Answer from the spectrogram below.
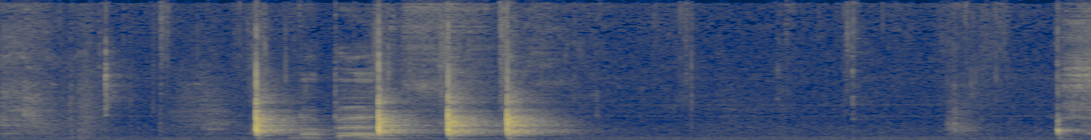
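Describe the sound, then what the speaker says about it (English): A knife chopping vegetables on a cutting board for guacamole, four crisp, close thunks in quick succession and then a lone tap after a pause, with a brief spoken remark. "Everything else I can pretty much chop up pretty quick"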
